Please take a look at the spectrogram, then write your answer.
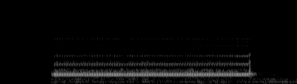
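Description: The ringback tone of a phone call placed to a Bachelor producer sounds for about two seconds, a clear, loud electronic hum with harmonics, then cuts off abruptly, leaving faint background noise.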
